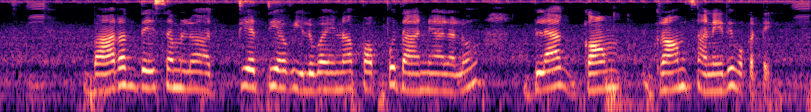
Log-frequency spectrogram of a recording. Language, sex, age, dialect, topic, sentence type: Telugu, female, 31-35, Central/Coastal, agriculture, statement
